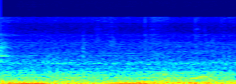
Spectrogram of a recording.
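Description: DAF truck's diesel engine heard from inside the cab, a low drone as the loaded truck rolls slowly; it is strongest for the first second and a half, then eases a little.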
